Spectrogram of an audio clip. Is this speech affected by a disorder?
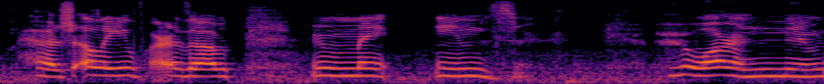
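Yes: cerebral palsy.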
